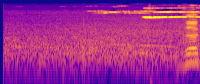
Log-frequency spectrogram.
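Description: A city bus passing close by, with engine and tyre noise as a steady road rush. About one and a half seconds in, a high, thin, steady squeal sets in and the sound gets louder as the bus draws level.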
